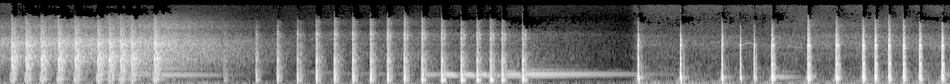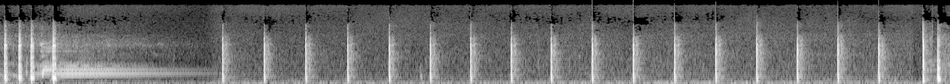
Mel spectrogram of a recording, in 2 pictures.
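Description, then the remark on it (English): A wild walrus underwater in the Canadian High Arctic makes breeding sounds: rapid knocks in fast rhythmic trains, interrupted by ringing, bell-like tones, then a slower, steady series of sharp knocks. Clear and resonant, with no voices. “but this is a wild walrus, recorded in the Canadian High Arctic, underwater.”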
